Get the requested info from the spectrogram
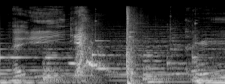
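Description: Cartoon background music under a character's wordless, animal-like vocal sounds that glide and fall in pitch, with a sharp hit a little past halfway.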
